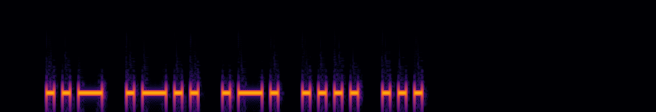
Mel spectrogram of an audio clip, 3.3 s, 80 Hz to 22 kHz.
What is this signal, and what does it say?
Morse code, heard as a keyed tone, about 28 wpm, 700 Hz. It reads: ULRHS
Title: Code Groups - 5 Letters - 30wpm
